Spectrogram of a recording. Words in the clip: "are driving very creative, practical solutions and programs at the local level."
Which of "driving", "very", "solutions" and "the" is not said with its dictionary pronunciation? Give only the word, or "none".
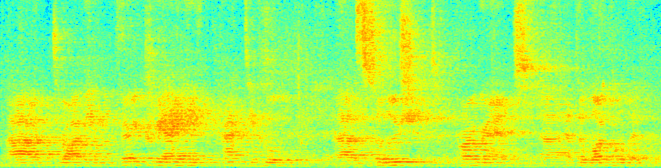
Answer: none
